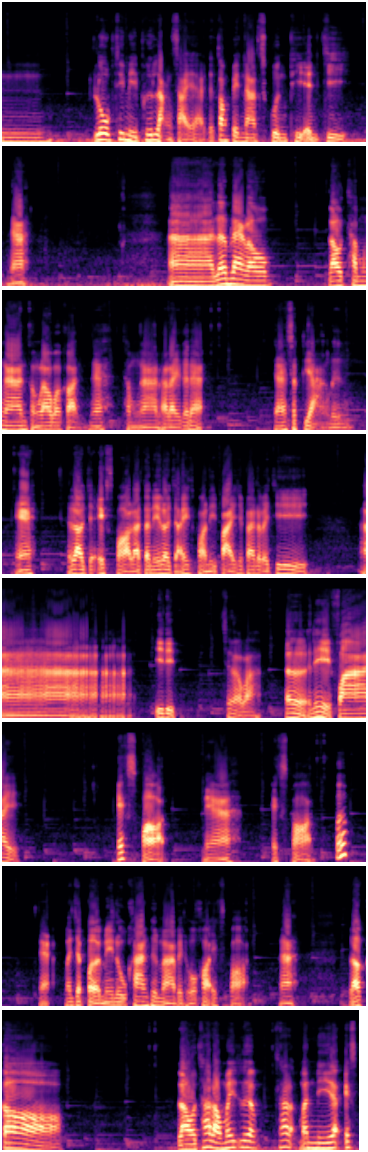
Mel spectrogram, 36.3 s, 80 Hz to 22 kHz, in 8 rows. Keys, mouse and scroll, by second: 9.1 click, 11.5 click, 12.5-13.6 drag, 20.0 click, 26.5 click, 33.5 click, 35.0 click.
